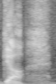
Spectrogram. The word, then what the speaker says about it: gars: on dit les garçons mais on dit les gars qui n' garçon pas prononcé d'accord c'est les gars donc venez les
